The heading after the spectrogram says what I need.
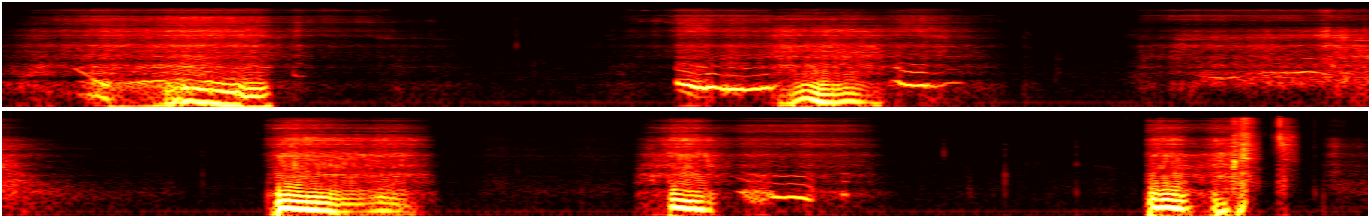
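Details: A sleeping pet snores in about six low, rattling bursts spaced a few seconds apart, reportedly while dreaming.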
